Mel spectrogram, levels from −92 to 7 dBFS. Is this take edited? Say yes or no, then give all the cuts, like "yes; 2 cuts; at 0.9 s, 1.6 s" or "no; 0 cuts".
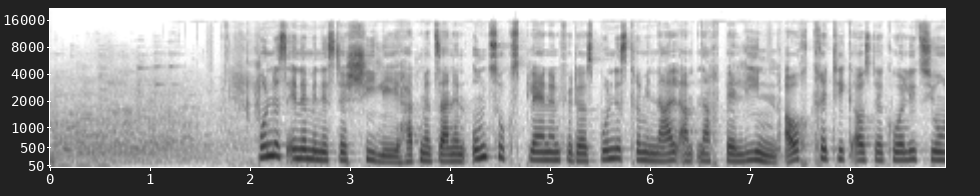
no; 0 cuts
